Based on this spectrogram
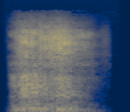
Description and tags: A large monster voice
